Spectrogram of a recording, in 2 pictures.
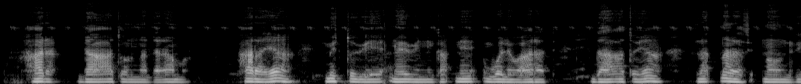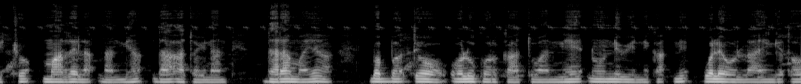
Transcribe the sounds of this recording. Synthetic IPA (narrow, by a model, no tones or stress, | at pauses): hɐɾɐ | d̪aːʔɐt̪ɔnːɐd̪ɐɾɐmɐ | hɐɾɐjaːmɪt̪ːɔbɪheːnɔɛwɪnːɪkɐʔːɛwɔlɛwɐhɐɾɐt̪ | d̪aːʔɐt̪ɔjalɐʔnɐɾɐsɪnoːnd̪ɪt͡ʃːɔmɐrːɛlɐʔnɐnːɪhɐd̪aːʔɐt̪ɔjnɐn | d̪ɐɾɐmɐjaː | bɔbːɐt̪ʼɪjoːɔlʊkɔɾkːaːt̪ːʊwɐnːɪhenoːnːɪwɪnːɪkɐʔːɛwɔlɛwɔlːaːhɛŋɡɛt̪ʼo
